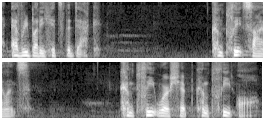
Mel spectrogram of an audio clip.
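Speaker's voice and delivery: hushed, reverent description; hushed reverence. Real, not acted. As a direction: speak as if the room has fallen silent. Describing silent worship.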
